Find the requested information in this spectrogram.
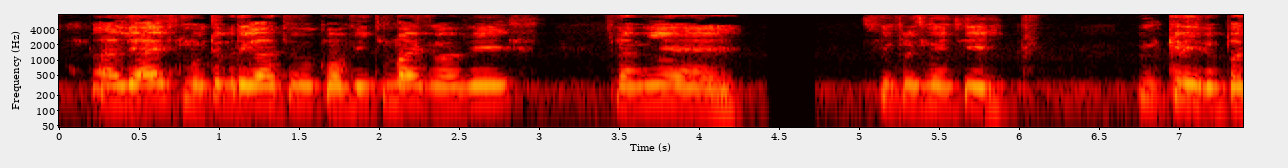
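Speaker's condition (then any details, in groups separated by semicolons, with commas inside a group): Cerebral palsy; uses wheelchair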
